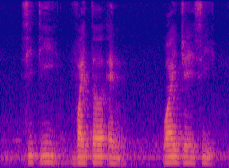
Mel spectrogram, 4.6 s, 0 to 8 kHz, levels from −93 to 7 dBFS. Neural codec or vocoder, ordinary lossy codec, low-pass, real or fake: none; none; none; real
